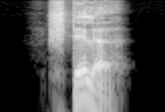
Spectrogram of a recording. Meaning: inflection of stellen: 1. first-person singular present 2. first/third-person singular subjunctive I 3. singular imperative
- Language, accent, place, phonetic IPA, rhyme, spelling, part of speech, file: German, Germany, Berlin, [ˈʃtɛlə], -ɛlə, stelle, verb, De-stelle.ogg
